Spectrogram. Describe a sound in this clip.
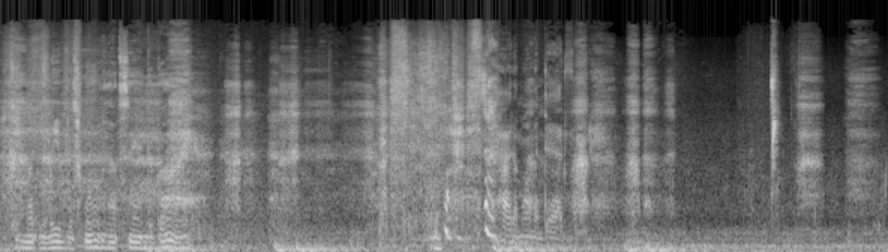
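A young woman breathes heavily and gasps.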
